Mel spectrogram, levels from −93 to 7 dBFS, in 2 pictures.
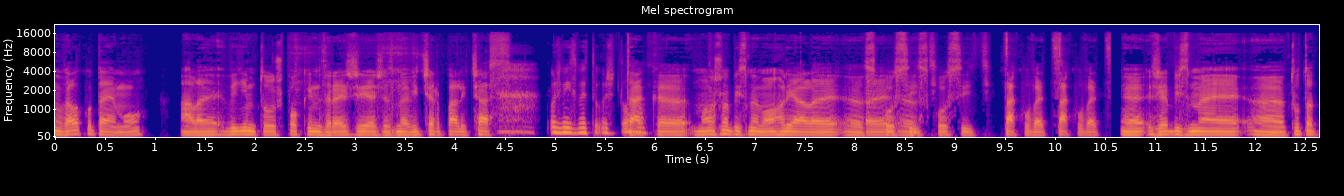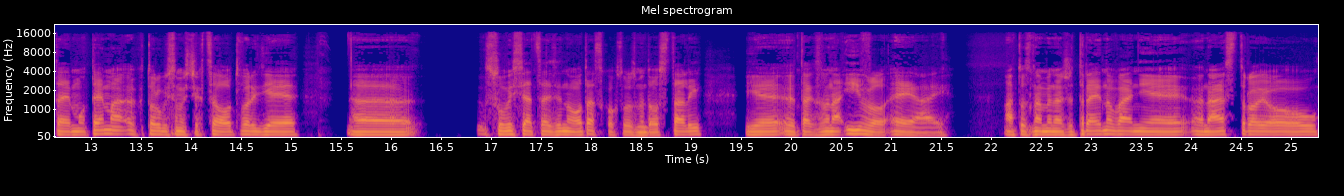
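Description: A speech clip with a doubled audio track from 8.12 s to 10.56 s, ending just before "eh že by sme": a second full-band copy trails about half a second behind at roughly equal level, dry and starting and stopping abruptly, likely from a slower second capture path or an edit holding two misaligned copies.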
